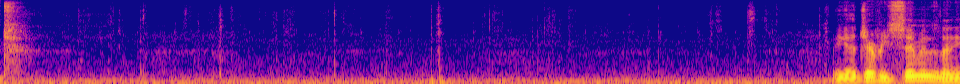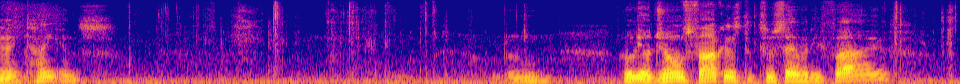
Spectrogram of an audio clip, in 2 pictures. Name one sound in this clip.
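Glossy cards softly rustle and slide against each other.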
